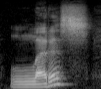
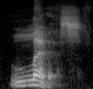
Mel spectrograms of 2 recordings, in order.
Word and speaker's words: lettuce: be a little confusing the c has really an s sound in that final syllable lettuce and the other thing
